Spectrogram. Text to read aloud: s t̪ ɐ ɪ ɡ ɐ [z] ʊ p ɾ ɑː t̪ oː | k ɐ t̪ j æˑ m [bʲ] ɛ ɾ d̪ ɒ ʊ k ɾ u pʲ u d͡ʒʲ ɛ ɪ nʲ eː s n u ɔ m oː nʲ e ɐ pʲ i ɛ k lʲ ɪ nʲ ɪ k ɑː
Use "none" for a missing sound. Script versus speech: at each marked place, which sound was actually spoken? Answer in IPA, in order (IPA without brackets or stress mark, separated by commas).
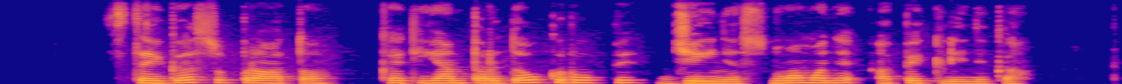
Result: s, pʲ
